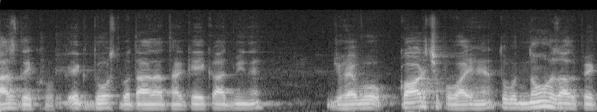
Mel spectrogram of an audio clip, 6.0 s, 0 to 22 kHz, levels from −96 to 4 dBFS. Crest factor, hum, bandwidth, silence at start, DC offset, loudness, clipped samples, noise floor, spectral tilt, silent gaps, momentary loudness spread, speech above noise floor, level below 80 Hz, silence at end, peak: 14 dB; none; 13 kHz; 0 s; under 0.1%; -18 LUFS; under 0.1%; -48 dBFS; -7.5 dB/octave; none; 7 LU; 31 dB; -56 dBFS; 0 s; -4 dBFS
